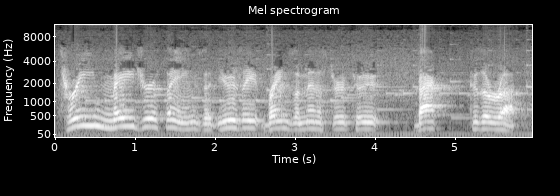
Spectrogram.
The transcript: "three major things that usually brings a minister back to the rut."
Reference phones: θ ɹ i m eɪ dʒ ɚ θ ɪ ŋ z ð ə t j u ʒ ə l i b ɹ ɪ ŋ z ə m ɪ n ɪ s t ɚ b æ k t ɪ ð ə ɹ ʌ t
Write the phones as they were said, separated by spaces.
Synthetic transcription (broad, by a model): θ ɹ i m eɪ dʒ ɚ θ ɪ ŋ z ð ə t j u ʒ l i b ɹ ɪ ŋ z ə m ɪ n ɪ s t ɚ b æ k t ɪ ð ə ɹ ʌ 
